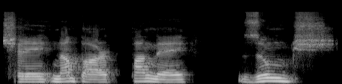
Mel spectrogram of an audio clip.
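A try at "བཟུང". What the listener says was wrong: Sung. No Z. Low tone F.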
